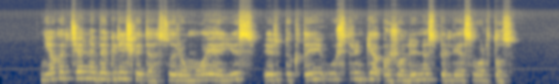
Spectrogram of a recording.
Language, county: Lithuanian, Šiauliai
